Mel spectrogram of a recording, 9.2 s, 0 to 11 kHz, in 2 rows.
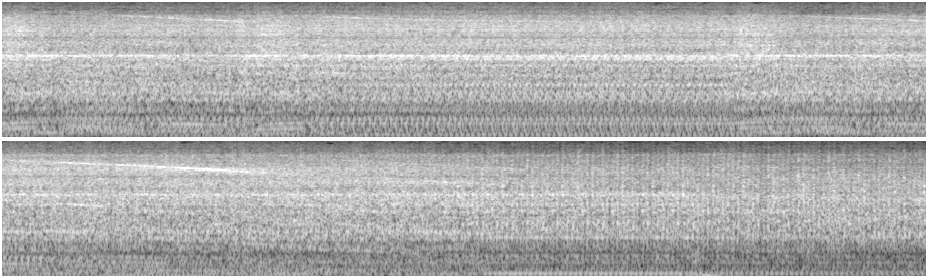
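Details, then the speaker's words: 5.9 12-valve Cummins diesel with a VE pump, sat 15 years, now hot with no blow-by: even diesel clatter at steady idle with no hunting; runs like a top; normal idle. "extremely happy right now. This thing runs like a top."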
